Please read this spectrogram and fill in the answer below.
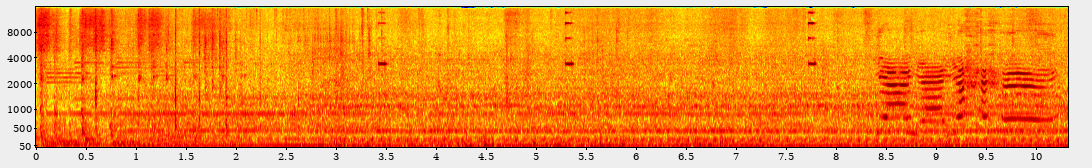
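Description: Steady low engine rumble with a steady hum, over which three short, high electronic beeps sound a few seconds apart, typical of a tiller autopilot's keypad being pressed as the freshly repaired autopilot is set. A voice comes in near the end.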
